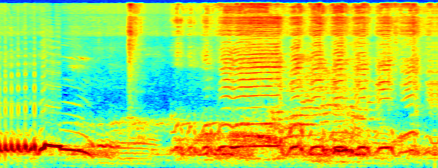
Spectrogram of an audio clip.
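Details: Collared dove song, from an albino bird, meant to stimulate doves into calling: a short burst of pulsed coos ending in a falling note. Several softer, bubbling coos from more doves overlap after it.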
